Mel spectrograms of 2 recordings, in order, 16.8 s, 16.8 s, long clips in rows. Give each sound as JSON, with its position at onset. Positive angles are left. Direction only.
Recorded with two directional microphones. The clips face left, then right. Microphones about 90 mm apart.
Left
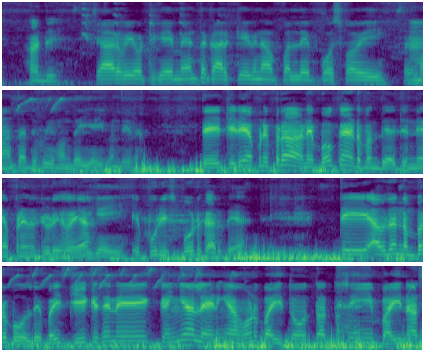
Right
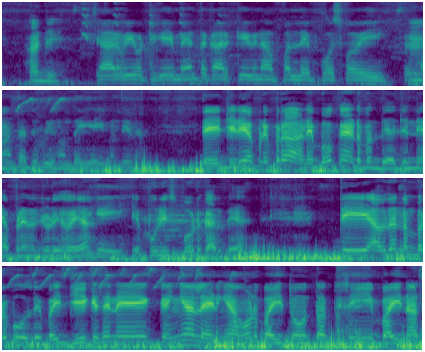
{"t": 0.3, "sound": "speech", "side_deg": 25}
{"t": 1.2, "sound": "speech", "side_deg": 45}
{"t": 6.1, "sound": "speech", "side_deg": 30}
{"t": 9.3, "sound": "speech", "side_deg": 45}
{"t": 9.9, "sound": "speech", "side_deg": 30}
